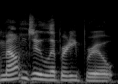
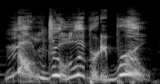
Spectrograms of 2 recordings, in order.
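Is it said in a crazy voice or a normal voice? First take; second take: normal; crazy. First: It is said in a normal speaking voice. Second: It is said in a wild, crazy voice.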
